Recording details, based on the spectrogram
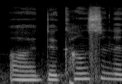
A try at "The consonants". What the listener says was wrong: Not the. Once more. Your S. The consonants.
